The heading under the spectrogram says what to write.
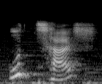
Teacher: ব ফলা যুক্ত ব্যঞ্জন বর্ণের সঙ্গে যুক্ত হলে তার উচ্চারণ হয় না যেমন উচ্ছ্বাস এই ছ এর নিচে একটা ব থাকে এই বটার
